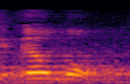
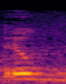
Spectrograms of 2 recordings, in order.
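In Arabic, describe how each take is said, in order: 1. تُضاف حركة قصيرة بعد الحرف الأخير. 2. تنتهي الكلمة بوضوح على الحرف الأخير.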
